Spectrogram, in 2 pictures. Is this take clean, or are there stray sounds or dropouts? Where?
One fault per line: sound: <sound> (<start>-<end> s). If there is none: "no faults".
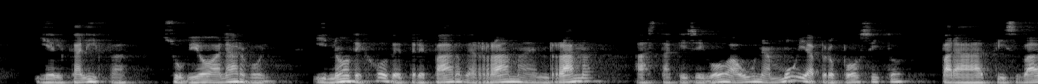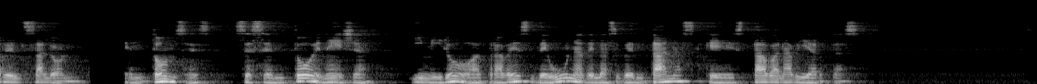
no faults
